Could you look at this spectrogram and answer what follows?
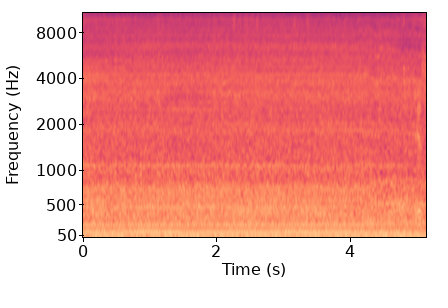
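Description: An Aprilia 1100 Factory motorcycle engine runs with a steady, loud, continuous drone that stays even throughout, heard up close with no voices.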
